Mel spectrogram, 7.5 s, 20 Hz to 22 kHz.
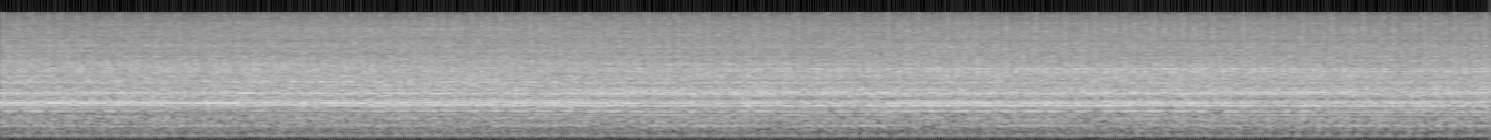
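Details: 2002 Subaru Outback L.L.Bean: even, steady idle with a smooth hum and no rattling or tapping; engine and exhaust sound normal.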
